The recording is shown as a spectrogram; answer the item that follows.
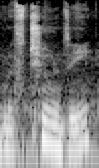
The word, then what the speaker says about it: Tunzi: And the winner is Miss Tunzi. I'm saying her name correctly, Miss Tunzi.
